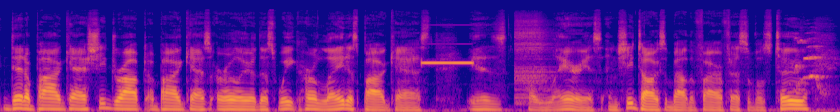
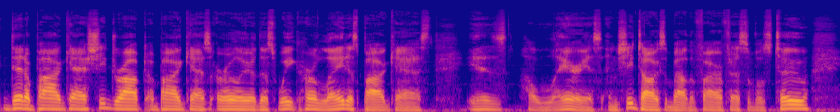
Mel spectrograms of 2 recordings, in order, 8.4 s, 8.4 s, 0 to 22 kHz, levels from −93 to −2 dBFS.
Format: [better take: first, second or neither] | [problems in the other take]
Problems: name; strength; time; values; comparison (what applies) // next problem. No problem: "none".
second | phone ringing; loud; at 4 s; peak 4 dB above the speech // alarm; faint; at 5 s; peak 15 dB below the speech // dog barking; noticeable; at 8 s; peak 6 dB below the speech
